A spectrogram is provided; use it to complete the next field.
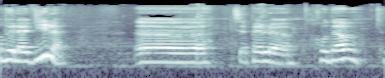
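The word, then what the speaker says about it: Chodov: Qui s'appelle Rodov. Ça s'écrit C-H-O-D-O-V.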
